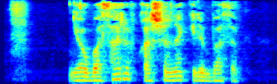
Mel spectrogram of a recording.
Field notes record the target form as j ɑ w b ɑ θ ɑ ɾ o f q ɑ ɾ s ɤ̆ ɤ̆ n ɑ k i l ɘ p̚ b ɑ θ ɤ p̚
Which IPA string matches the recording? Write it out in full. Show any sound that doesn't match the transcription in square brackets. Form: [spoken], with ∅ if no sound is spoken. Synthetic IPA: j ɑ w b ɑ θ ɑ ɾ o f q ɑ ɾ [ʃ] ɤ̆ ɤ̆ n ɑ k i l ɘ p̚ b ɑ θ ɤ p̚

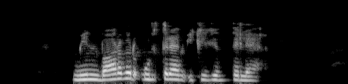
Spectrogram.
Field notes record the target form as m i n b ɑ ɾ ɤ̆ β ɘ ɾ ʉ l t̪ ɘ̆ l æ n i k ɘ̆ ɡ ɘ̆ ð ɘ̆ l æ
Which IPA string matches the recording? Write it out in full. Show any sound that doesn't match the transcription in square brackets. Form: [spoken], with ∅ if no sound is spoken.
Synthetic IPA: m i n b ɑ ɾ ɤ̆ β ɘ ɾ ʉ l t̪ ɘ̆ [ɾ] æ [m] i k ɘ̆ ɡ ɘ̆ [ðː] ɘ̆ l æ

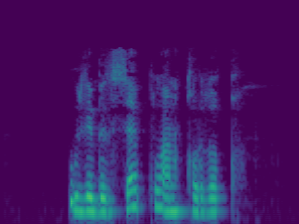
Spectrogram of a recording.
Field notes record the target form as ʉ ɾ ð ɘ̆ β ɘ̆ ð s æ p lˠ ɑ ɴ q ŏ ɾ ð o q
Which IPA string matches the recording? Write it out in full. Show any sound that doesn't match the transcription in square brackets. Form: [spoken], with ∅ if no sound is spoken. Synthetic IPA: ʉ [∅] ð ɘ̆ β ɘ̆ ð s æ p lˠ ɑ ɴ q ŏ ɾ ð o q

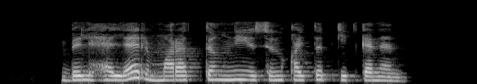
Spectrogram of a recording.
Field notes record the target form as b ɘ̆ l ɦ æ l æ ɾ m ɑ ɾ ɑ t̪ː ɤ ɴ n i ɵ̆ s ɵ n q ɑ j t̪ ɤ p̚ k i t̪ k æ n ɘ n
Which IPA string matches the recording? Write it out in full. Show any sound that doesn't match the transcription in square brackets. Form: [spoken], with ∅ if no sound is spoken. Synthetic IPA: b ɘ̆ l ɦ æ l æ ɾ m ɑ ɾ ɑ t̪ː ɤ ɴ n i ɵ̆ s ɵ [ɴ] q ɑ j t̪ ɤ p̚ k i t̪ k æ n ɘ n

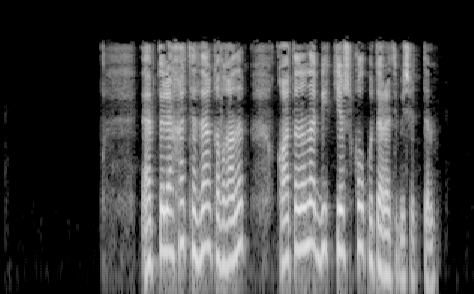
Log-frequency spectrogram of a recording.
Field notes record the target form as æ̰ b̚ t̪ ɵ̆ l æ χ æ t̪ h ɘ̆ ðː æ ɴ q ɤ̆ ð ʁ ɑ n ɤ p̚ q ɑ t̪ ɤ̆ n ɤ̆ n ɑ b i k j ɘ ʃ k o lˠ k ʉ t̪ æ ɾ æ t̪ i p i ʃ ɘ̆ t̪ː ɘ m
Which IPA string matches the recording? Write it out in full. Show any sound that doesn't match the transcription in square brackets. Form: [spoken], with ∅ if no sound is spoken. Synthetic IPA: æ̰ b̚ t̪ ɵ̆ l æ χ æ t̪ h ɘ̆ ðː æ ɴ q ɤ̆ ð ʁ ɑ n ɤ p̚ q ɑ t̪ ɤ̆ n ɤ̆ n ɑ b i k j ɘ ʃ [q] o lˠ k ʉ t̪ æ ɾ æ t̪ i p i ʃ ɘ̆ t̪ː ɘ m

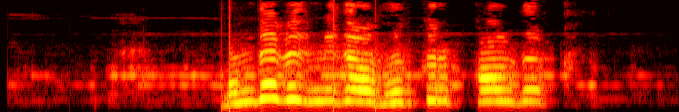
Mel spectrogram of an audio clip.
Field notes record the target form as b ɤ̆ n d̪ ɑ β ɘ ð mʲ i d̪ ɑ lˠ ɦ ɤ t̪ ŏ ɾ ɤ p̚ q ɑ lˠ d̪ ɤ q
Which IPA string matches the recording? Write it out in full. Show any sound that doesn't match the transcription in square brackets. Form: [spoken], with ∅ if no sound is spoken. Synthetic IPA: b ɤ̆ n d̪ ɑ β ɘ ð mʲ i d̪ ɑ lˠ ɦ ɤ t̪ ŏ ɾ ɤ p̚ q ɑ lˠ d̪ ɤ q

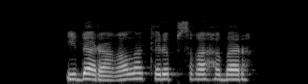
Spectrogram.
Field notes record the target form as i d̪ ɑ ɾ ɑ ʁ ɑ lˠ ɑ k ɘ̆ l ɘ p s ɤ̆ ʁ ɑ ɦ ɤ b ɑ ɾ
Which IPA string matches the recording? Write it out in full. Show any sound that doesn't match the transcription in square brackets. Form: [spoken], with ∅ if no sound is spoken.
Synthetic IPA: i d̪ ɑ ɾ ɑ ʁ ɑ lˠ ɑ k ɘ̆ [ɾ] ɘ p s ɤ̆ ʁ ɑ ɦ ɤ b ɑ ɾ

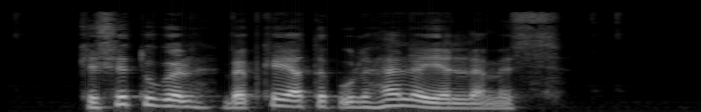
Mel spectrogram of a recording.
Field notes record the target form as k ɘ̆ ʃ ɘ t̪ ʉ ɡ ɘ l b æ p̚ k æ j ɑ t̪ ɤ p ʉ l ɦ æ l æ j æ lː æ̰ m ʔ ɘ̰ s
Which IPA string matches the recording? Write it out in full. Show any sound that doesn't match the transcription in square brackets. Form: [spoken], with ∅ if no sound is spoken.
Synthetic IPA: k ɘ̆ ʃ ɘ t̪ ʉ ɡ ɘ l b æ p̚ k æ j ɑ t̪ ɤ p ʉ l ɦ æ l æ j æ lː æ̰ m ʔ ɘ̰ s

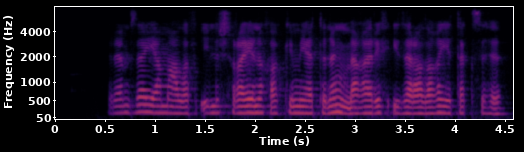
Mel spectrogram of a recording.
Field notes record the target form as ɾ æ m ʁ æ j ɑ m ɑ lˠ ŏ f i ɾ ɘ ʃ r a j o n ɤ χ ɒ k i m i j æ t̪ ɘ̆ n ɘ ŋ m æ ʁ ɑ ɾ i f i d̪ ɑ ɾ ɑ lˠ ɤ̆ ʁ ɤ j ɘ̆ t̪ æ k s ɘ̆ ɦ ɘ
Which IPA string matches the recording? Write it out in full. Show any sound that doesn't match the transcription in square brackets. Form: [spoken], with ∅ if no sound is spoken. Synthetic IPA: ɾ æ m [z] æ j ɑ m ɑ lˠ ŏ f i [l] ɘ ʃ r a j o n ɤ χ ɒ k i m i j æ t̪ ɘ̆ n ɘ ŋ m æ ʁ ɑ ɾ i f i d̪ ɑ ɾ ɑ lˠ ɤ̆ ʁ ɤ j ɘ̆ t̪ æ k s ɘ̆ ɦ ɘ

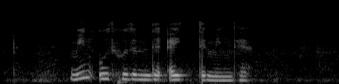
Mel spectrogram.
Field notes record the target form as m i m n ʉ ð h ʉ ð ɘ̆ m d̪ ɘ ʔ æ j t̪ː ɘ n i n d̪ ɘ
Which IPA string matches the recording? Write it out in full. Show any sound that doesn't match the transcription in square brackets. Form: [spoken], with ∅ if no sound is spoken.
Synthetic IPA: m i [∅] n ʉ ð h ʉ ð ɘ̆ m d̪ ɘ ʔ æ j t̪ː ɘ [m] i n d̪ ɘ

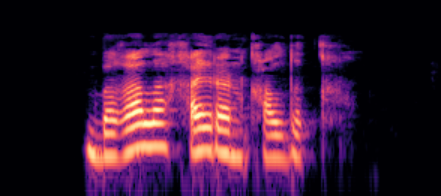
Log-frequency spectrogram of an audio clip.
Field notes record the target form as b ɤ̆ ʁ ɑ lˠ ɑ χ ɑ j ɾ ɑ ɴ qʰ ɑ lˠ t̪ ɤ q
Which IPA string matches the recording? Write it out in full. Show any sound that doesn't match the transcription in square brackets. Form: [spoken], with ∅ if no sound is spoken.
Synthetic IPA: b ɤ̆ ʁ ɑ lˠ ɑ χ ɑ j ɾ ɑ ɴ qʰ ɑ lˠ [d̪] ɤ q

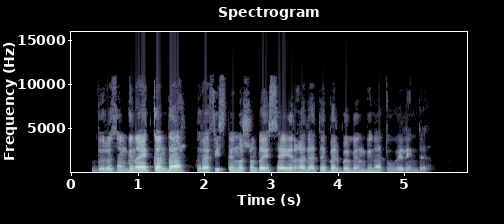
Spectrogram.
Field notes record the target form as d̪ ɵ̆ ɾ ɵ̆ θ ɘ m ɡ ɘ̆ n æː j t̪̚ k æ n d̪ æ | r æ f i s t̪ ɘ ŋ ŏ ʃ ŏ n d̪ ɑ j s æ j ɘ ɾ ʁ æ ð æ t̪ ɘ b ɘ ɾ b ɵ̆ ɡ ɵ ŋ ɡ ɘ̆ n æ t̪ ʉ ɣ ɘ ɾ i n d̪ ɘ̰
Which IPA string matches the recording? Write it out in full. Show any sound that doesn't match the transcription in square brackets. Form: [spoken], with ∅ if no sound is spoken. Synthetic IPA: d̪ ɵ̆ ɾ ɵ̆ θ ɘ [ŋ] ɡ ɘ̆ n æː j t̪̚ k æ n d̪ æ | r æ f i s t̪ ɘ ŋ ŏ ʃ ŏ n d̪ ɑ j s æ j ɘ ɾ ʁ æ ð æ t̪ ɘ b ɘ ɾ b ɵ̆ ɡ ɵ ŋ ɡ ɘ̆ n æ t̪ ʉ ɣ ɘ [l] i n d̪ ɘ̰

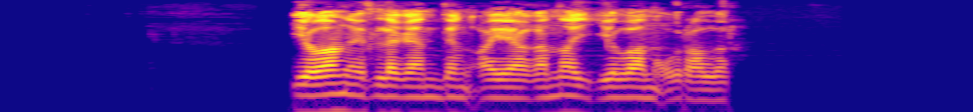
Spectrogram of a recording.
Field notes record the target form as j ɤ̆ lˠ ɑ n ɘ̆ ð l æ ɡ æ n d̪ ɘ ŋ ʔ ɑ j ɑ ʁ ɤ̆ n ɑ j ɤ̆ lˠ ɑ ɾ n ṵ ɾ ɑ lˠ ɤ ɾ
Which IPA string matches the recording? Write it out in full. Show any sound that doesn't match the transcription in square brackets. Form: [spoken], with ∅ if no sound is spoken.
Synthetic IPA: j ɤ̆ lˠ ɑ n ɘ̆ ð l æ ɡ æ n d̪ ɘ ŋ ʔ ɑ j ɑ ʁ ɤ̆ n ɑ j ɤ̆ lˠ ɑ [∅] n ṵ ɾ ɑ lˠ ɤ ɾ

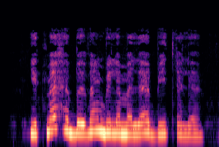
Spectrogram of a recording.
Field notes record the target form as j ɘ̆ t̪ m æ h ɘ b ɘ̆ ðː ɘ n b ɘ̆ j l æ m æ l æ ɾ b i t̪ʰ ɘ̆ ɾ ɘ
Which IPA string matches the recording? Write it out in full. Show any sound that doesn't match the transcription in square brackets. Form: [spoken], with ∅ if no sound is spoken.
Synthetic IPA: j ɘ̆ t̪ m æ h ɘ b ɘ̆ ðː ɘ [ŋ] b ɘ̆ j l æ m æ l æ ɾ b i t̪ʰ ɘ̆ [l] ɘ

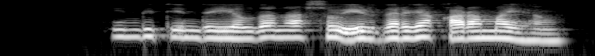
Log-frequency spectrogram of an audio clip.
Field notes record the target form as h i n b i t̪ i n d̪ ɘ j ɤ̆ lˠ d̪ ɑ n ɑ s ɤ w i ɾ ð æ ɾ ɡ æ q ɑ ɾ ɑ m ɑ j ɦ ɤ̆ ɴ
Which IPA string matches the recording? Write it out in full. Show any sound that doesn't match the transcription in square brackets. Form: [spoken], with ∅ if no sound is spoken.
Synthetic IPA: h i n b i t̪ i n d̪ ɘ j ɤ̆ lˠ d̪ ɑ n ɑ [ʃ] ɤ w i ɾ ð æ ɾ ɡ æ q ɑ ɾ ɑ m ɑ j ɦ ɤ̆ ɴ

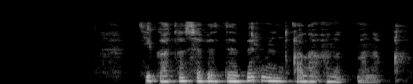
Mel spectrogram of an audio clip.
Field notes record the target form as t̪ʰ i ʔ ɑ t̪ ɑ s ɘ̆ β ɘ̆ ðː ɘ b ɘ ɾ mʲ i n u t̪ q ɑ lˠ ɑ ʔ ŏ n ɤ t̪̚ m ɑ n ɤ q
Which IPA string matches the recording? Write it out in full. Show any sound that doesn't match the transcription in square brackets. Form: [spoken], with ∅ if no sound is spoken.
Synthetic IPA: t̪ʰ i [k] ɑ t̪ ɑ s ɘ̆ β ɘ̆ ðː ɘ b ɘ ɾ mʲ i n u t̪ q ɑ lˠ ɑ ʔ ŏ n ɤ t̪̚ m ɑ n ɤ q

